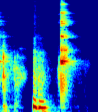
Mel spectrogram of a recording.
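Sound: glasses clinking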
